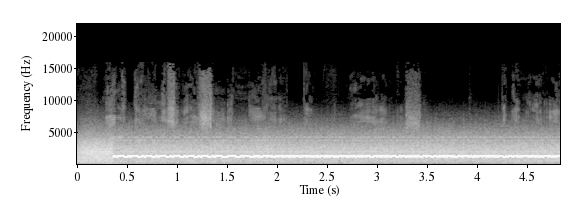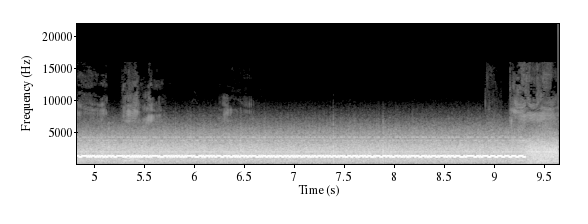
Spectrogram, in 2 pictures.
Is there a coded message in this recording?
Yes: NAVTEX (SITOR-B), 100 baud, 170 Hz shift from 0.4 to 9.3 s, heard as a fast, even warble, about 1360 Hz centre, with radio static and speech in Finnish. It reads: QLUSR ICGAR DYK YBTYIOW JRT IF AENXHNX MO TQHCBS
